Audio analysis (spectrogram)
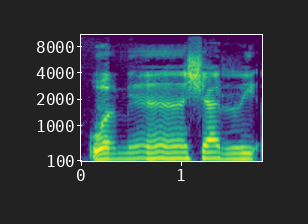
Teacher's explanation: r-nya dibaca tipis karena barisnya di bawah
